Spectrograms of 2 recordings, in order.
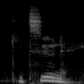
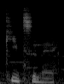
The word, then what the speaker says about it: kitsune: one such creature is the kitsune this guy's pronunciation is horrible he says it was a kitsune like that and it's kitsune it is how it's supposed to be pronounced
